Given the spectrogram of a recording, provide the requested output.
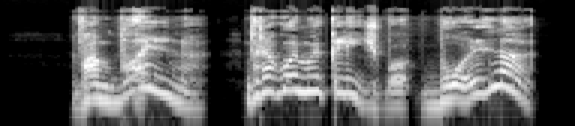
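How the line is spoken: Sharp, unpleasant, probing tone. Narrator (Russian): осведомился он резким, неприятным, пытливым тоном, в котором милосердие было не больше, чем в сердце вампира

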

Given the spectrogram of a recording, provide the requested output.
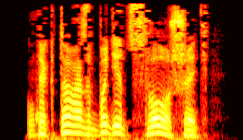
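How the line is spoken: Shrill squeal from behind. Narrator (Russian): взвизгнул сзади Прелис

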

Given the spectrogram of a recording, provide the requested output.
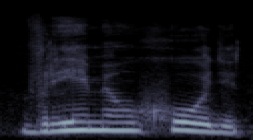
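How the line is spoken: Strangled hiss. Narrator (Russian): сдавленно прошипел Данбар

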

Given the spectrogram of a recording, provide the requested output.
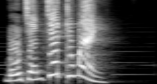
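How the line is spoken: Furious man roaring. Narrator (Vietnamese): Ông Kha thét lớn

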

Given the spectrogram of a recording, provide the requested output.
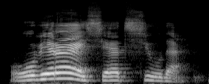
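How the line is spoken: Roaring. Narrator (Russian): взревел капитан Флок

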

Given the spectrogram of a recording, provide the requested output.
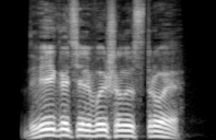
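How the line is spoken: Calm report. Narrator (Russian): спокойно доложил Бранч

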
